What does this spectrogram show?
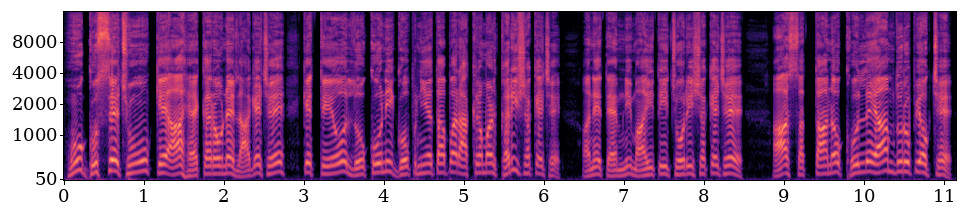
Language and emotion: Gujarati, angry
